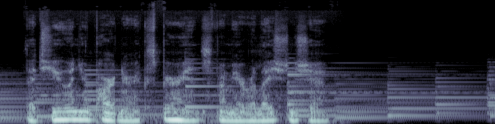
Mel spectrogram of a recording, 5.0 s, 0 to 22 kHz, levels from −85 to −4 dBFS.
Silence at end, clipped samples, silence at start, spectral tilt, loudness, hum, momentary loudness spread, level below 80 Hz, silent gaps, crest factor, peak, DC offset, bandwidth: 0 s; under 0.1%; 0 s; -6.5 dB/octave; -25 LUFS; none; 20 LU; -32 dBFS; none; 18 dB; -6 dBFS; under 0.1%; 16.5 kHz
